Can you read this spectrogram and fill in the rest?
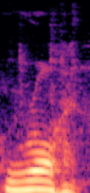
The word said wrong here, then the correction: Rohmann: Roman. – Oh, God. Spell it again. – R-O-H-M-A-N-N. – M-A-N-N.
